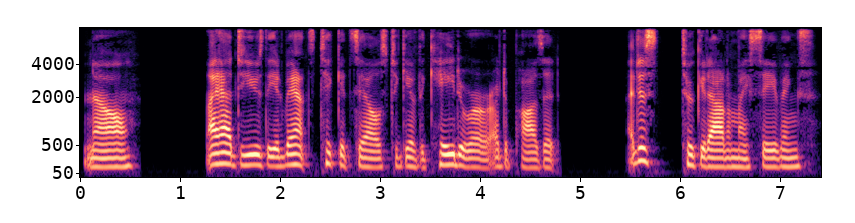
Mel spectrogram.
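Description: A woman narrator puts on a laid-back teenage boyfriend for an audiobook. The voice drops low and manly, cool and reassuring, recorded dry. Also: moderate pace, dry recording. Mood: calm, reassuring. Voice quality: deep, manly. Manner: cool, easygoing.

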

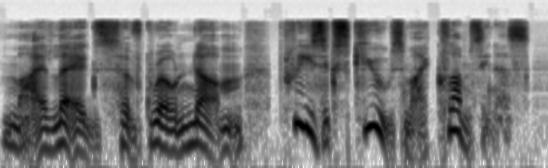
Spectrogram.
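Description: A woman voicing a frail old male beggar in a storybook, plaintive and falsely humble with drawn-out phrasing. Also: a bass voice, wildly swooping pitch, darkish tone, no room sound, studio quality, pitched below the performer's own voice, exaggerated voice. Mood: feigned politeness. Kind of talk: storybook character voice.

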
